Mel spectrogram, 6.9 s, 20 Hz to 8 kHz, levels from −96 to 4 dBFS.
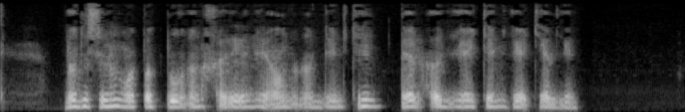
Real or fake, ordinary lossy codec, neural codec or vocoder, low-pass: fake; MP3, 32 kbps; autoencoder, 22.05 kHz, a latent of 192 numbers a frame, VITS, trained on one speaker; 7.2 kHz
